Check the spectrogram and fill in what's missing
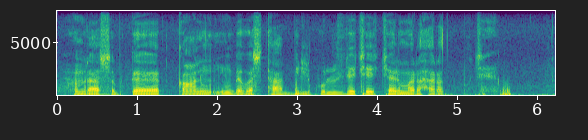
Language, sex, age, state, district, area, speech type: Maithili, male, 60+, Bihar, Araria, rural, spontaneous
